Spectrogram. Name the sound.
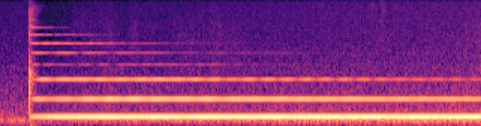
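bell ringing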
